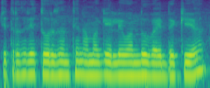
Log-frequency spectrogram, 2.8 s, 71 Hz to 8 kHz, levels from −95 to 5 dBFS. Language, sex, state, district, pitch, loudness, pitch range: Kannada, male, Karnataka, Bidar, 145 Hz, -12 LUFS, 140-150 Hz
